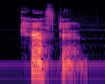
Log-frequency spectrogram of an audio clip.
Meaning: 1. A long tunic worn in the Eastern Mediterranean 2. A long dress or shirt similar in style to those worn in the Eastern Mediterranean
- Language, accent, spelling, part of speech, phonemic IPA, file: English, US, kaftan, noun, /ˈkæf.tæn/, En-us-kaftan.ogg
